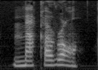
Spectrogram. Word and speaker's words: macaron: And yes, that's how you pronounce it, macaron.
